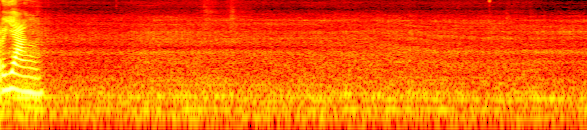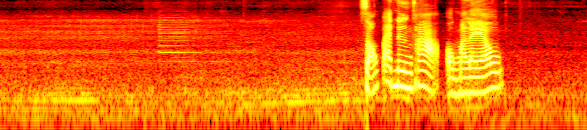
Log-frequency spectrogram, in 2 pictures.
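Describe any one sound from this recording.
A train horn blows loudly several times.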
